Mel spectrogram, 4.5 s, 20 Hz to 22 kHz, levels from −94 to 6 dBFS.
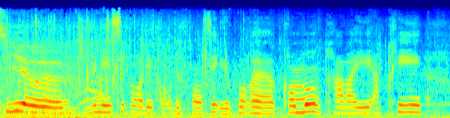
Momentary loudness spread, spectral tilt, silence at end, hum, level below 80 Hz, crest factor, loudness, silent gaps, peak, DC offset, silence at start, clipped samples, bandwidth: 10 LU; -4.5 dB/octave; 0 s; none; -32 dBFS; 16 dB; -19 LUFS; none; -2 dBFS; under 0.1%; 0 s; under 0.1%; 16.5 kHz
